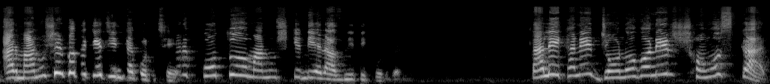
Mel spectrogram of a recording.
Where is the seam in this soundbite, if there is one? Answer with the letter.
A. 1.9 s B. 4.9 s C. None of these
A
